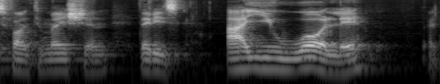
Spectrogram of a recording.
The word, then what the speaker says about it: aiuole: You don't need to know this word, but it's just an example that when we have four vowels, a, i, u, o, close together, we just pronounce each and every one of them. Aiuole. – Aiuole.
